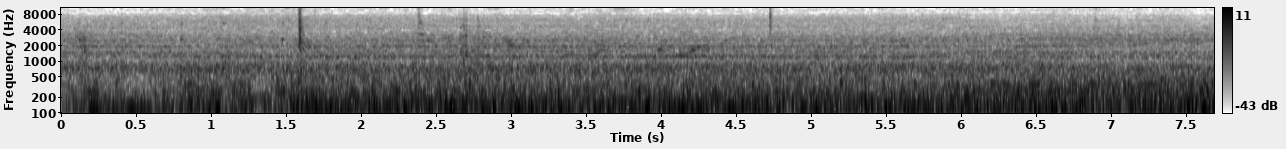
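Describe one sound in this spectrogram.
A car engine hums steadily while driving, heard from inside the car.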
